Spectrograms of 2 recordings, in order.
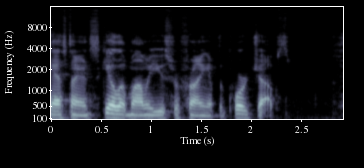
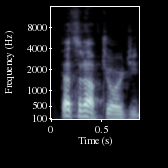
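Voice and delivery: firm but holding back laughter; stern words, laugh leaking through; stifling a laugh; 3 semitones higher, 10 dB louder than usual. A narrator's reading. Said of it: "trying to stifle his own laugh".

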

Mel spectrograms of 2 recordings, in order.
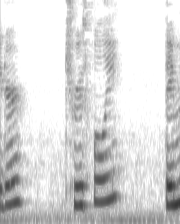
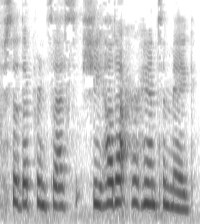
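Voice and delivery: usual speaking voice

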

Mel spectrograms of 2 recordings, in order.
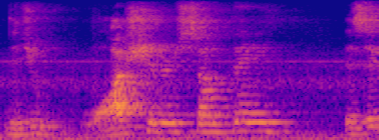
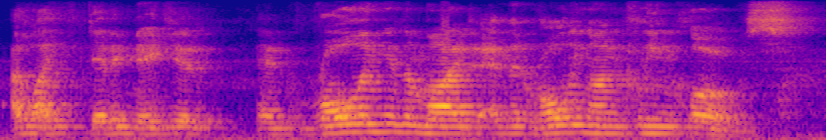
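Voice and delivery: loud outburst, dragging out at the end; blurted confession; 7 dB louder, slower than usual. Acted. Cornered roommate confessing a secret, blurting it out. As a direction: let the secret burst out loudly.

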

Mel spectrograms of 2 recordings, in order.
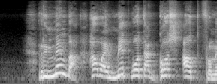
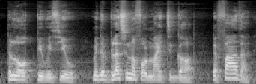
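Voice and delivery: blessing; 6 semitones lower than usual. Acted. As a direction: bless the people gently, then speed up toward amen. Gives the final blessing.

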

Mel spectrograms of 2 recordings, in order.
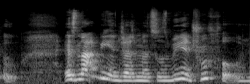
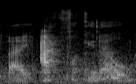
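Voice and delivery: whisper; 10 dB quieter than usual. Real, not acted. Frustrated aside.

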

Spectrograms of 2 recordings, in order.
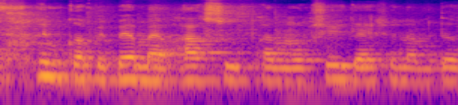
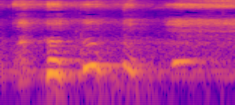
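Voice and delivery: high delighted giggle; 12 semitones higher than usual. Real, not acted. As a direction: burst into a giggle. Laughs showing baby.

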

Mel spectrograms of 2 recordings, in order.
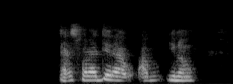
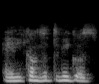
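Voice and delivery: usual speaking voice

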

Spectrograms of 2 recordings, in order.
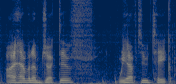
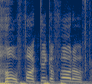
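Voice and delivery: urgent shout; 8 semitones higher, 10 dB louder than usual. Real, not acted. Ghost appears, urging teammates.

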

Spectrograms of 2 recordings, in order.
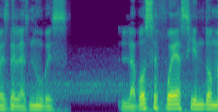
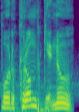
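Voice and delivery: loud, higher, forceful oath; sworn oath; 6 semitones higher, 5 dB louder than usual. Acted. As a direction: swear it out hard like a barbarian king. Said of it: "juró el rey".

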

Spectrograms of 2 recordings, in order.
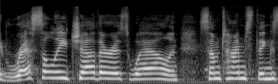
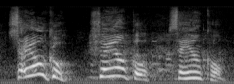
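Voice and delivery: raised-pitch, repeated taunt; mock bullying demand; 4 semitones higher than usual. God imagined pushing us in the dirt, mock taunt. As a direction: press for surrender, starting high and easing down.

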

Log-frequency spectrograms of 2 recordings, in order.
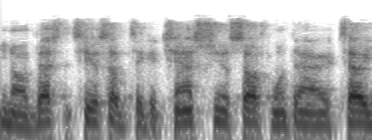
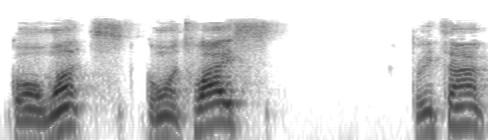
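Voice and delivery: higher-pitched going-once call; auction-style countdown; 9 semitones higher, much slower than usual. Real, not acted. Host waiting on the chosen winner, high singsong countdown.

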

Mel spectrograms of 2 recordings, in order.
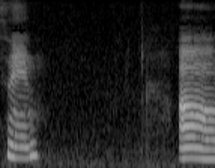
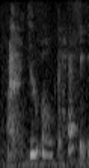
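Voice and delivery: soft breathy whisper, pitched up; whispered worried question; 5 semitones higher, 12 dB quieter, faster than usual. Retold or imitated. Whispering to a friend in a bad mood, anxious. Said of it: "And I'm like".

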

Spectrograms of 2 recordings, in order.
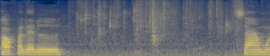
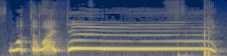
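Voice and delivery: squeaky falsetto; much slower than usual. Acted. High falsetto exclamation.

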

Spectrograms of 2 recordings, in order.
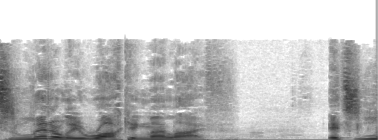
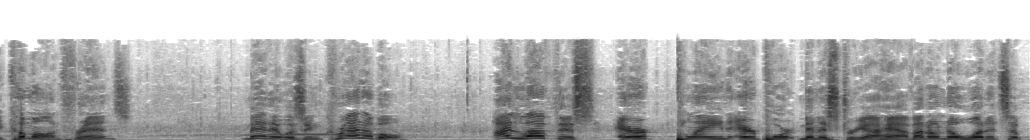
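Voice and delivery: louder, higher, pushing it to the congregation; full-force preaching; 4 semitones higher, 8 dB louder than usual. Acted. Pastor firing up his congregation, full-force preaching. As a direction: preach it out, riding the excitement.

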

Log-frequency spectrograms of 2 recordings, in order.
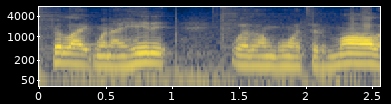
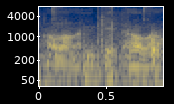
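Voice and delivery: hushed, softer friend's voice begging Trey to listen; Sam Broom impression; 8 dB quieter than usual. Friend Sam raving to Trey about the fragrance, hushed impression. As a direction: quietly play the hyped buddy. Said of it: "my little Sam Broom impersonation".

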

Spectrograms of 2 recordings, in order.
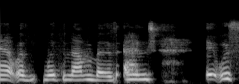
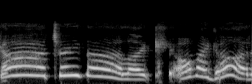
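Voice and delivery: excited greeting; 10 semitones higher, slower than usual. Retold or imitated. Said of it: "It's like".

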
